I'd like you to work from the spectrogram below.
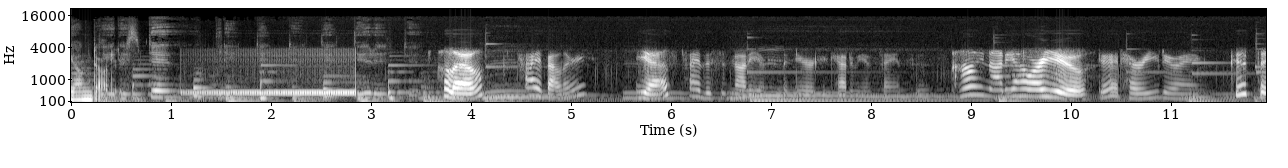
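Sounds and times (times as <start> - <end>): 
speech: 0.0 - 2.0, 2.9 - 11.9
telephone ringing with an electronic tone before a call: 1.1 - 3.0.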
